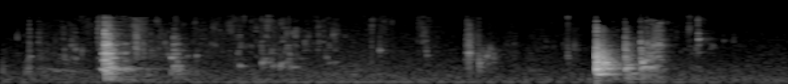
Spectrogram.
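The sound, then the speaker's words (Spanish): Dishes being washed at a kitchen sink: faint trickles and splashes of water with a few sharper clinks, two louder splashing bursts standing out from the quiet background. “Anne está de pie, fregando los platos.”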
